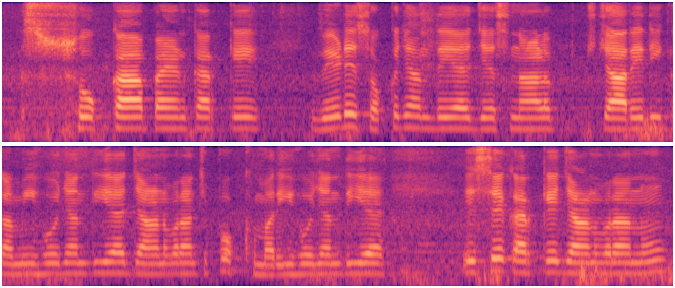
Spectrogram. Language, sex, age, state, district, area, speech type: Punjabi, female, 45-60, Punjab, Bathinda, urban, spontaneous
